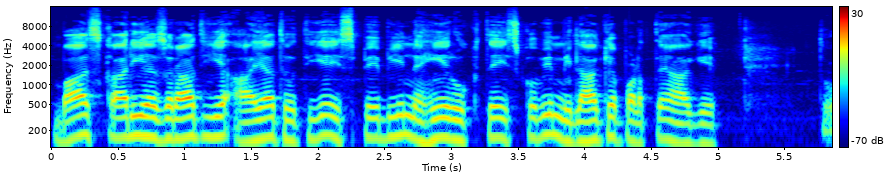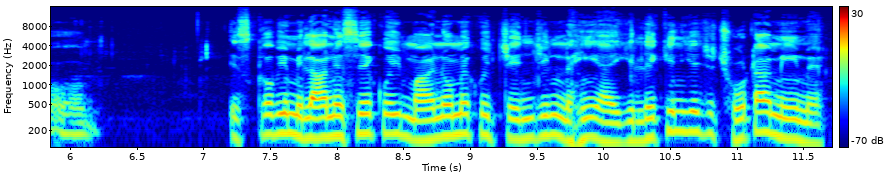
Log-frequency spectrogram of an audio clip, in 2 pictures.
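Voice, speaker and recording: A man teaching Quran reading in Urdu, explaining patiently and reciting verses slowly. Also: on the high side, warm tone, no echo. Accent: Pakistani Urdu.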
